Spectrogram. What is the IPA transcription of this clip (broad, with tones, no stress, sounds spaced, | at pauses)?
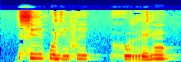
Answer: s iː˦ ɓ ʊ˦ j iː˨ f i˦ | h u˨ r ɪ˨ j ũ˦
